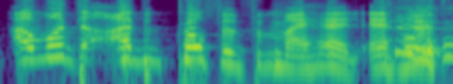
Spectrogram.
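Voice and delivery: a light mock toddler whine, voice lifted. Mocking a friend who says ibuprofen like a toddler, whiny. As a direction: whine like a little kid wanting medicine. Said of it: "You sound like a toddler".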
